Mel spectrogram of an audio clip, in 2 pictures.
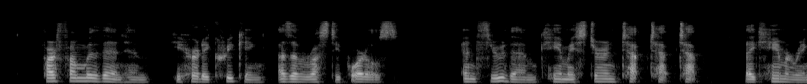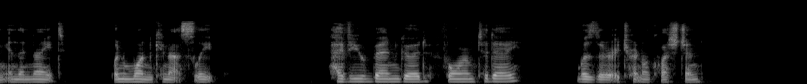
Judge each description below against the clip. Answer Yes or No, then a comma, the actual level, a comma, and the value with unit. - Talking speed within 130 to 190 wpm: Yes, average, 150 wpm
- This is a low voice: Yes, low, 125 Hz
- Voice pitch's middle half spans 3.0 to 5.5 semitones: No, narrow, 2.6 semitones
